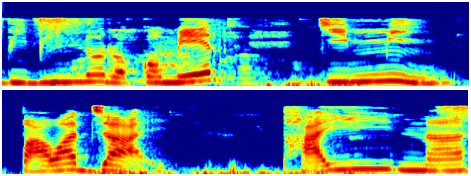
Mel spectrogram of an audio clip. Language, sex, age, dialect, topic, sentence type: Bengali, female, 18-24, Western, banking, statement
